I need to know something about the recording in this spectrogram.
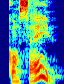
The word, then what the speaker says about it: conseil: Donc, je peux dire par exemple, je conseille, il travaille. Donc, la prononciation, c'est la même. Conseil, conseil. Ici, en fait, ici, on prolonge un peu.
